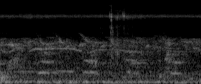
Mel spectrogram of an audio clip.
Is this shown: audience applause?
no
